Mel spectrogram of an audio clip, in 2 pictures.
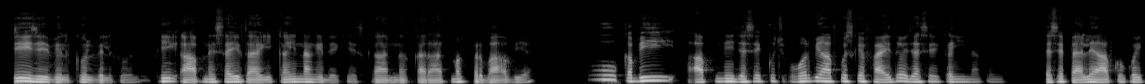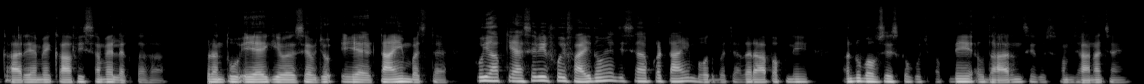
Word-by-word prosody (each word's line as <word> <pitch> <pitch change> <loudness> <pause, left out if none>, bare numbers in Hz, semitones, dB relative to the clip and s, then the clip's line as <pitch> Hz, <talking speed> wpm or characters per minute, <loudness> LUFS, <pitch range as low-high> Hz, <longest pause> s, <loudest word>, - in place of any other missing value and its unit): जी 150 -1 +7
जी, 120 -2 +5
बिल्कुल, 110 0 -2
बिल्कुल। 105 +1 -8 0.2
ठीक 140 -1 +2
आपने 115 +2 +1
सही 125 +1 +3
बताया 105 -4 0
कि 110 - -3
कहीं 115 +2 +1
न 120 -1 +2
कि 115 - -3
देखिए 100 +1 -12
इसका 105 -3 -4
नकारात्मक 100 +4 -3
प्रभाव 100 -2 -2
भी 110 +1 -7
है। 110 - -10
तो 220 +6 -4
कभी, 175 +5 +4
आपने 135 +4 +2
जैसे 125 +2 +1
कुछ 130 0 -8
और 135 +3 +2
भी 160 +1 +2
आपको 135 +2 -1
इसके 135 0 +1
फ़ायदे 115 +2 0
हो, 145 - +3
जैसे 125 0 -1
कहीं 120 0 -4
न 115 0 -11
कहीं, 115 -1 -21 0.4
जैसे 120 +2 +1
पहले 115 -1 +1
आपको 110 +1 -2
कोई 110 0 -1
कार्य 105 +1 +1
में 110 0 0
काफ़ी 110 +4 0
समय 115 -1 -1
लगता 100 -1 -7
था, 100 -1 -18 0.4
परंतु 115 0 +2
एआई 115 0 +5
की 115 0 +1
वजह 110 -1 +3
से 110 - -3
अब 110 - +2
जो 120 +4 -3
एआई 115 -3 0
टाइम 120 +2 +5
बचता 110 -1 -5
है। 100 -1 -12 0.3
कोई 170 +1 +4
आपके 160 0 -6
ऐसे 145 +3 +1
भी 180 0 +5
कोई 165 - +2
फ़ायदे 135 0 +3
हुए 175 +3 +1
जिससे 150 -1 -9
आपका 140 +1 -1
टाइम 145 +3 +1
बहुत 110 -3 -5
बचा 110 +2 -14
अगर 110 +1 -2
आप 110 +1 -1
अपने 120 +1 -4 0.4
अनुभव 130 -2 +3
से 130 +2 0
इसको 125 0 -4
कुछ 120 +2 -14
अपने 130 +2 +1
उदाहरण 110 0 -1
से 125 0 -11
कुछ 110 -1 -16
समझाना 105 -3 -4
चाहें? 105 -1 -13
115 Hz, 205 wpm, -24 LUFS, 110-130 Hz, 0.4 s, जी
